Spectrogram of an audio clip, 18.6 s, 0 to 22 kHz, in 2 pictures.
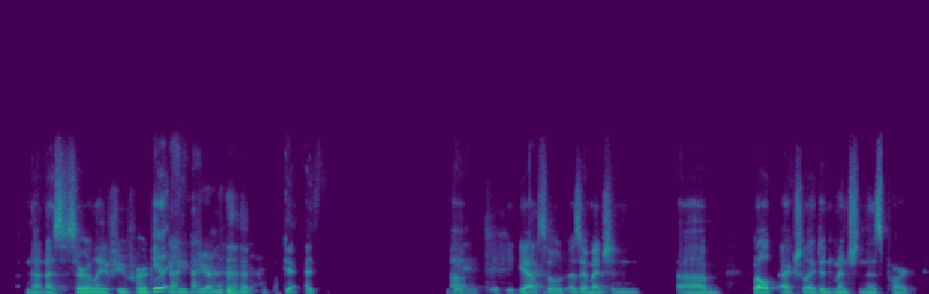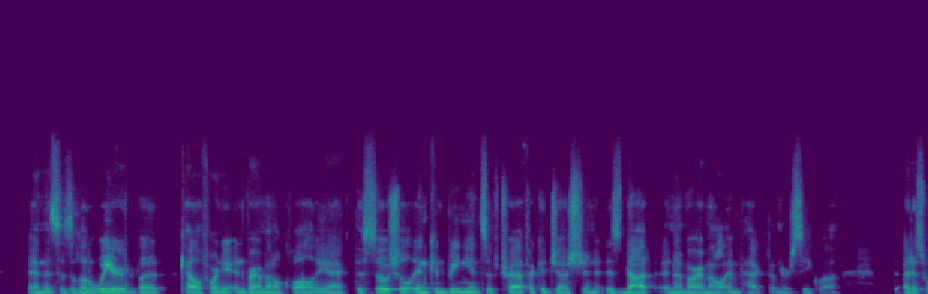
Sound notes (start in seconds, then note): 4.2 chuckles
